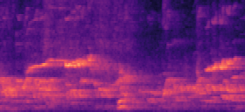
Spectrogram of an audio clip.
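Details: White-rumped shama, noted for bowing low, holds long high thin whistles broken by a low swooping note and soft chatter, with other birds faintly overlapping.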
